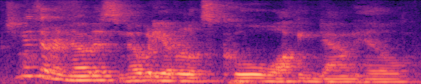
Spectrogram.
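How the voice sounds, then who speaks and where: A man in his forties performing a stand-up set, deadpan stories broken by shouted bits. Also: mid-range voice, fast. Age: 40s. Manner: deadpan storytelling with shouted bursts for voices. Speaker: stand-up comedian. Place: comedy club stage. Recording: echoey club from far off, noisy. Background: audience laughter.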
